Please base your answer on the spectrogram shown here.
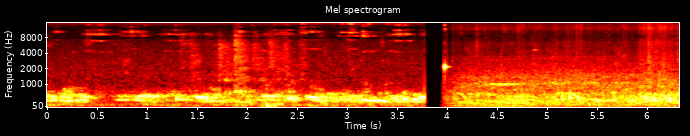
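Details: Soft, low cooing runs steadily from young home-kept racing pigeons of 2022, in a garden where they forage, bathe and bask before racing begins. A brief dropout breaks the sound midway, and faint higher noise sits above.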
